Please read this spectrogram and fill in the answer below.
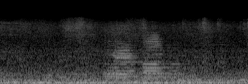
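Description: Freight train's diesel locomotives and cars running past with a steady low rumble, and a short horn blast about a second in.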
